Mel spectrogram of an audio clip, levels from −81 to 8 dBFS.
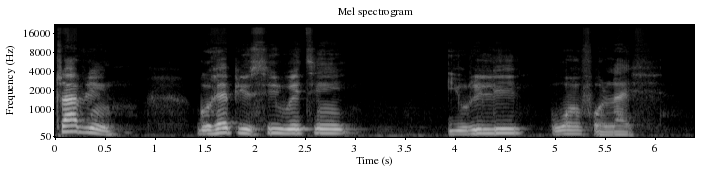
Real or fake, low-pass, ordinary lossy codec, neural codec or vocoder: fake; 19.8 kHz; none; vocoder, 44.1 kHz, 128 mel bands every 256 samples, BigVGAN v2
